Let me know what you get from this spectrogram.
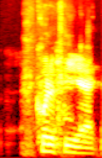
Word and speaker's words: Quinnipiac: Is it Winnipeg or is it Quinnipiac? How do you say Quinnipiac? Quinnipiac.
